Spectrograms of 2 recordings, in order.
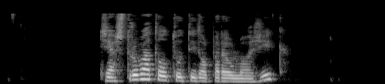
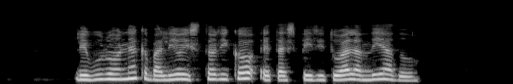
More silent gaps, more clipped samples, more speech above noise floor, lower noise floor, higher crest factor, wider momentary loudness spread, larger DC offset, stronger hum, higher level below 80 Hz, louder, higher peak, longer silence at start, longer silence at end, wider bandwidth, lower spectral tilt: neither; neither; about the same, 69 dB vs 68 dB; first, -87 dBFS vs -82 dBFS; about the same, 20 dB vs 16 dB; first, 10 LU vs 6 LU; neither; neither; about the same, -68 dBFS vs -68 dBFS; second, -19 LUFS vs -16 LUFS; about the same, -2 dBFS vs 0 dBFS; first, 1 s vs 0.75 s; about the same, 1 s vs 0.95 s; first, 11.5 kHz vs 7.2 kHz; second, -5 dB/octave vs -6.5 dB/octave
